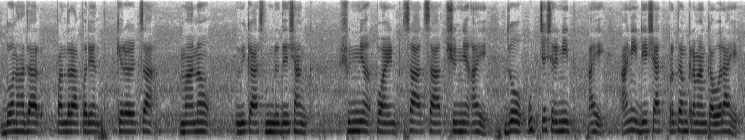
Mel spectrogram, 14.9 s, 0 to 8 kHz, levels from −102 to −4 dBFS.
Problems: none marked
